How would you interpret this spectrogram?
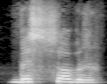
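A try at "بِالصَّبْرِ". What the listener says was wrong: Good. Try not to make it into a fatha stroke.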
